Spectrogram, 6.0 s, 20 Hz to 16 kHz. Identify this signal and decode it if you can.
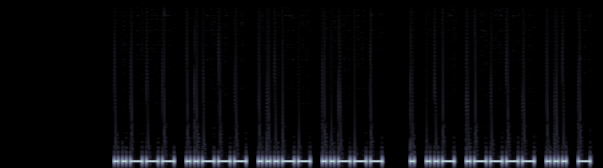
Morse code, heard as a keyed tone, about 30 wpm, 700 Hz. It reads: 2232 EU1ST
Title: Worked All Europe DX Contest - QTC Exchange - 30wpm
